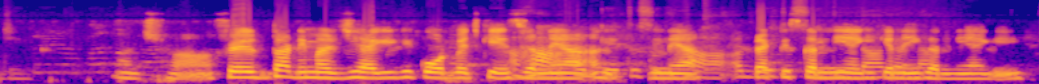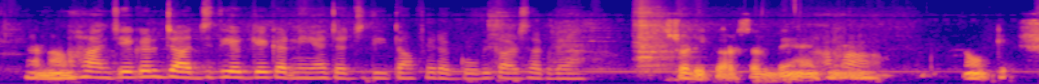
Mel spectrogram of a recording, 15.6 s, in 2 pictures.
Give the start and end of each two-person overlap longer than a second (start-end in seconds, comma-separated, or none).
4.3-7.0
